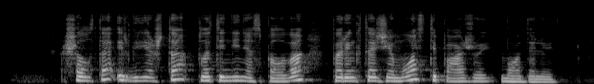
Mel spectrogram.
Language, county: Lithuanian, Panevėžys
